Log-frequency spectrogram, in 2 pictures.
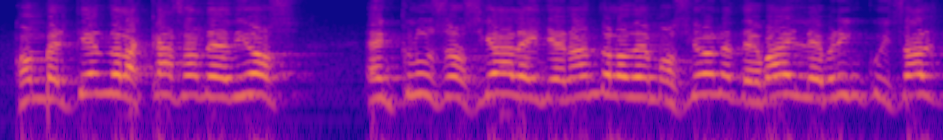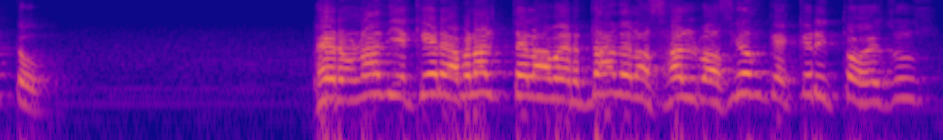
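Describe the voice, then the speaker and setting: A man preaching a sermon, talking with the congregation and asking them questions, then slowing down and stressing each word when he reads scripture. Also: extremely high pitch, steady tone, sharp tone. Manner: slow, emphatic when reading scripture.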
